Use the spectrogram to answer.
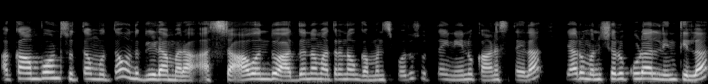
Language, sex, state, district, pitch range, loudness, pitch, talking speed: Kannada, female, Karnataka, Mysore, 220-260 Hz, -16 LUFS, 235 Hz, 195 wpm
